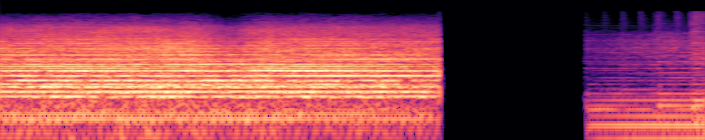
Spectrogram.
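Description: Loud, close train rumbling past with a sustained horn blast, a harmonic tone over heavy broadband noise for about three seconds, then sudden silence before a quieter rail noise returns.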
